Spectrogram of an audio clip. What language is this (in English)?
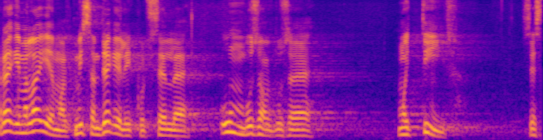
Estonian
